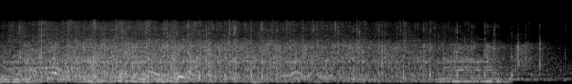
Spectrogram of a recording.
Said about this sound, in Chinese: 掌声鼓励一下。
